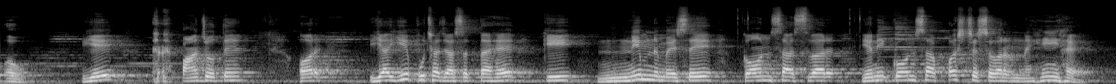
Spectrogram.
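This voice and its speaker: A man teaching Hindi grammar in a slow classroom style, asking questions and answering them himself and going over each point again. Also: sits high, a little mellow, roomy sound, long reverb tail. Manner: repeats and restates points, asks questions then answers them. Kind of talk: slow, repetitive classroom explanation.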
